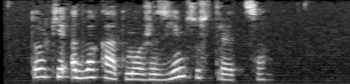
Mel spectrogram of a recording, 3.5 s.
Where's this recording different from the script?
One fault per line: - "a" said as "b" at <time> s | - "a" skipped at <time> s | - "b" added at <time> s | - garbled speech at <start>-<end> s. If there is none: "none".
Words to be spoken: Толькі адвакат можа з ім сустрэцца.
none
